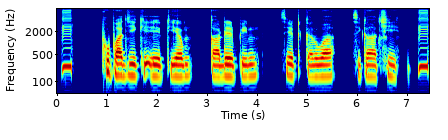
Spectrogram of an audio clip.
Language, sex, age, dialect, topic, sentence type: Magahi, male, 25-30, Northeastern/Surjapuri, banking, statement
